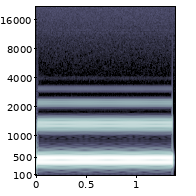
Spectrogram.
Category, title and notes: Instrument samples > Synths / Electronic
Landline Phonelike Synth G5
I was messing around in FL Studio using a tool/synth called Fluctus. It's basically a synth which can produce up to 3 concurrent tones. With two sine waves, the second of which tuned to a just-intuned minor 3rd (386 cents) above the first tone, each tone makes a sort of "holding tone" that is reminiscent of land-line phones.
